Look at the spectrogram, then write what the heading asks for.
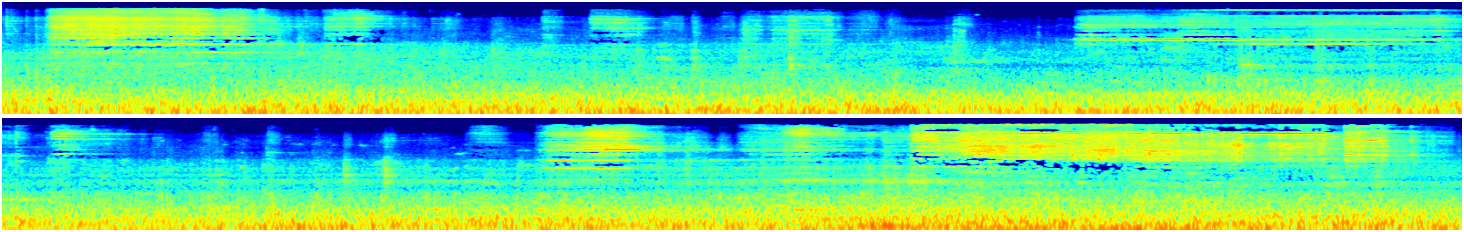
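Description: Double-stack intermodal freight train rolling past with a steady low rumble, its wheels squealing in high-pitched bursts: briefly near the start, again around the middle and just past two-thirds, and longest for several seconds near the end.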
